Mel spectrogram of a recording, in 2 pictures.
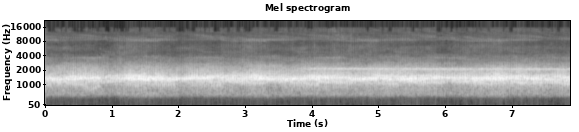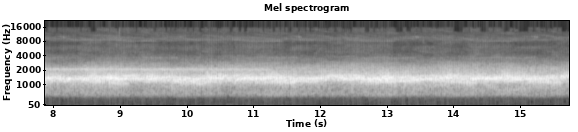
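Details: Mexican frogs and toads heard at night in their natural environment, a thick constant chorus of croaks; a faint higher steady whine rides above the chorus from about four to eleven seconds.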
